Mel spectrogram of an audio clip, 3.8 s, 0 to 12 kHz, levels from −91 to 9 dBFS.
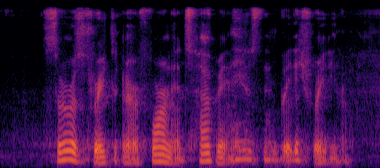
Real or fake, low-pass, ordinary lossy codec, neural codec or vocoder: fake; 9.9 kHz; Opus, 32 kbps; autoencoder, 22.05 kHz, a latent of 192 numbers a frame, VITS, trained on one speaker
